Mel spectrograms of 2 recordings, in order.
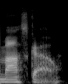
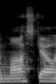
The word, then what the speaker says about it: Moscow: The Poles marched all the way to Moscow and sacked the city. You you pronounce it like moss and the thing that eats grass and we get milk from Moscow.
